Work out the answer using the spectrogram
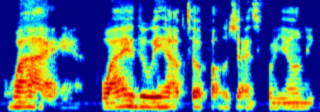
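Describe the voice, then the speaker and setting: A man in a casual, rambling vlog monologue, halting and meandering with many restarts, sometimes dropping to a muttered whisper. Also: mid-range voice, little pitch movement, vocal fry, a bit bright, poor audio. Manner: drops to muttered, whispered asides. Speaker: vlogger.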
